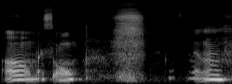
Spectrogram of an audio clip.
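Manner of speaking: ordinary delivery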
